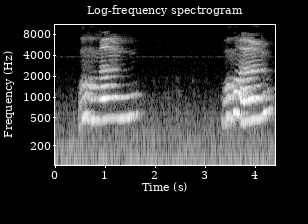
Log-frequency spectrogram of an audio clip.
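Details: Eleven-month-old female rescue cat Ame, in Osaka, Japan, at the peak of her first heat, gives two long, rich wailing meows about three seconds apart, each steady then gently rising at the end, in a quiet room.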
